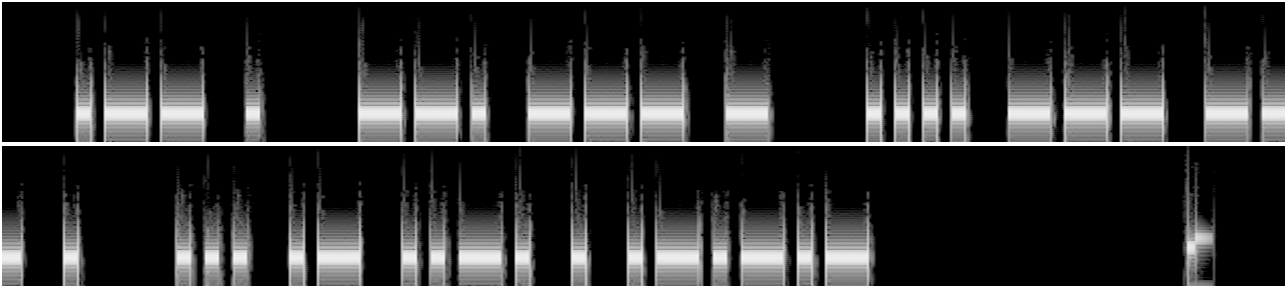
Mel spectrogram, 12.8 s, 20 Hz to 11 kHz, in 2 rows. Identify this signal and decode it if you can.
Morse code, heard as a keyed tone, about 17 wpm, 700 Hz. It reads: WE GOT HOME SAFE.
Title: Sentences from Top 900 Words 17wpm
